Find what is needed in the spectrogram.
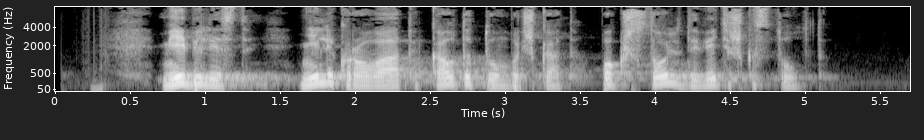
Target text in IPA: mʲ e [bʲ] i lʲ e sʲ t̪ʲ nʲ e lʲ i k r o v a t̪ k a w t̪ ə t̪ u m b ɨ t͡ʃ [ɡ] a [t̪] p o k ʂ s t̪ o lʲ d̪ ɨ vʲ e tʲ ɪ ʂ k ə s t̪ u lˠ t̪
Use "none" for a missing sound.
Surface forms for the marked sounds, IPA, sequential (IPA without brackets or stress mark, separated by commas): bʲ, k, t̪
